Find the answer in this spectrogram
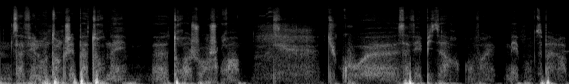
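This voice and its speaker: Whispering in a relaxed tone, a man leaves long, frequent pauses, his loudness swinging widely over noticeable background noise. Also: moderate pace. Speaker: ASMR creator. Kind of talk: casual talk to camera. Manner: relaxed, rambling, whispered.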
